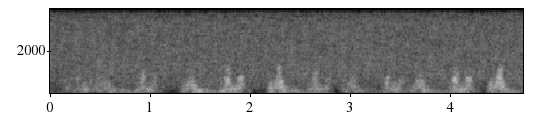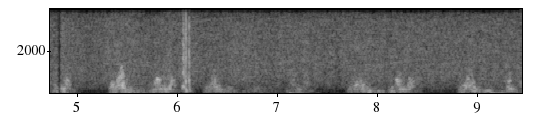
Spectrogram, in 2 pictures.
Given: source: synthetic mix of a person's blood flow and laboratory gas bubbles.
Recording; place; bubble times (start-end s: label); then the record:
Doppler ultrasound of blood flow; precordium
5.86-5.99 s: bubbles
6.05-6.19 s: bubbles
From the record:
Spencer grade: 2 (many but less than half of the cardiac periods contain bubble signals, singularly or in groups); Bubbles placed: only in the low amplitude regions of the cardiac cycle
